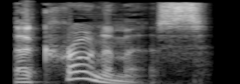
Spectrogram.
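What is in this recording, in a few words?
"acronymous", British English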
